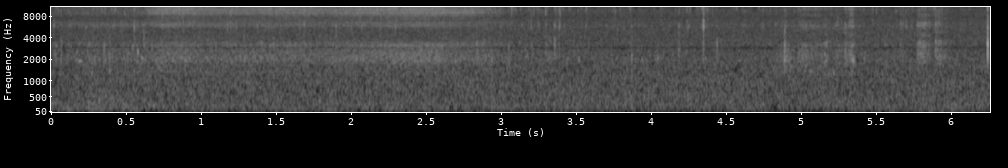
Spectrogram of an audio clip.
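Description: Underwater ambience picked up by a submerged camera: a steady rushing water noise, with a brighter hiss in the first half and scattered faint clicks in the second half.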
